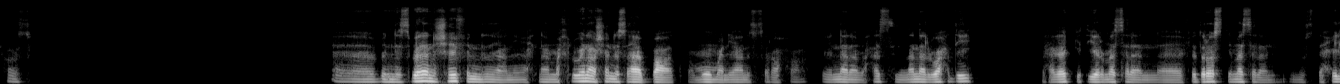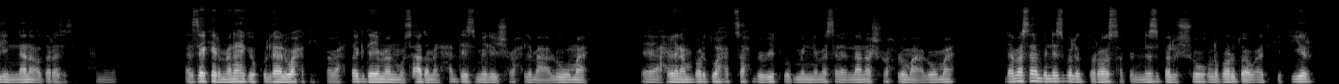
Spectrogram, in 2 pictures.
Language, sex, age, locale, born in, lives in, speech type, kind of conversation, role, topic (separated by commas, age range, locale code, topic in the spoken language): Arabic, male, 25-29, ar-EG, Egypt, Egypt, conversation, unstructured, none, إيه اللي بتحس بيه لما بتساعد حد تاني؟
